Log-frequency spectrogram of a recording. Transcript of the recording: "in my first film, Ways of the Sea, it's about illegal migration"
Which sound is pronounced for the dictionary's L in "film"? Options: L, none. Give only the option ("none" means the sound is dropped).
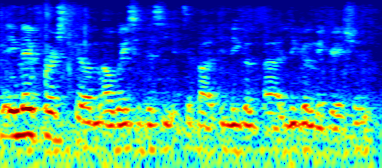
none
